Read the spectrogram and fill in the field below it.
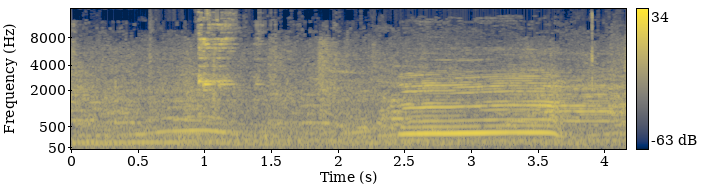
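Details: A single cow moo, a steady harmonic-rich bellow lasting about a second after a quieter lowing rise, over low background rumble.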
